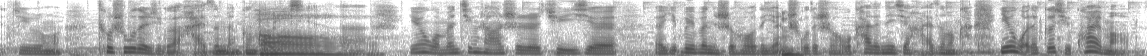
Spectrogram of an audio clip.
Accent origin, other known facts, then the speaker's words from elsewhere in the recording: Arxan, Inner Mongolia, China; now in Beijing, China; 在我的老家内蒙阿尔山，也是我从那边走出来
